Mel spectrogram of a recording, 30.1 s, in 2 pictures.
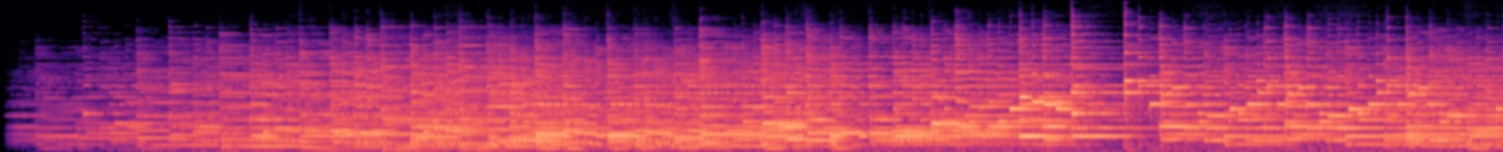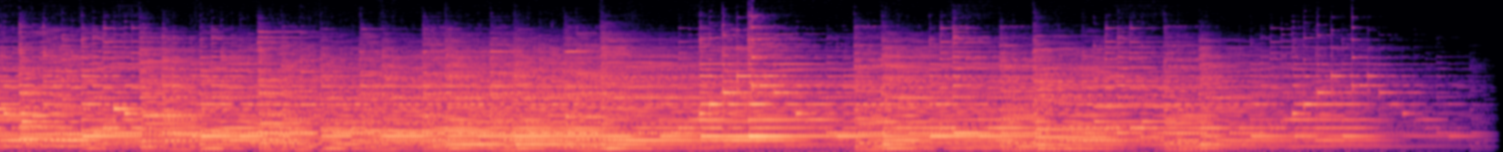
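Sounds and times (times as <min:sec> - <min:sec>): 
solo piano: 0:00.1 - 0:30.0.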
